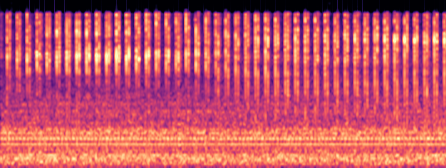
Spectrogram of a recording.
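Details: Engine knock: sharp, regular ticking about three times a second over a quiet idle, from inside the engine; car judged to need an engine overhaul because of this sound, exact cause unclear.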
